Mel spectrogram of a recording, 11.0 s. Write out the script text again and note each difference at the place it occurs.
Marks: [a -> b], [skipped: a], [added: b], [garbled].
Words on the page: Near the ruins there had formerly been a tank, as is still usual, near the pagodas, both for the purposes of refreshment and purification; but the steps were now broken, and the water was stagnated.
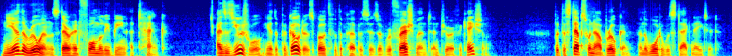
Near the ruins there had formerly been a tank, as is [skipped: still] usual, near the pagodas, both for the purposes of refreshment and purification; but the steps were now broken, and the water was stagnated.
